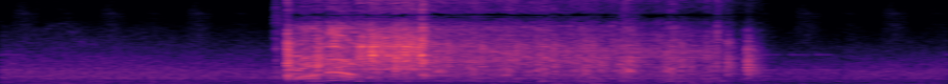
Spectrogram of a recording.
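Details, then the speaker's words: Honda Civic on first start after a rebuild with new timing belt, water pump and adjusted valves: the engine runs rough and lumpy, stumbling and dying after a second or two; misfire. "once we overcame the hurdle that was me not plugging in the distributor correctly we were then chasing this misfire that was causing the engine not to run for more than a second or two"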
